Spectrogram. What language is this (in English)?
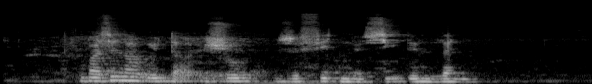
Medumba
